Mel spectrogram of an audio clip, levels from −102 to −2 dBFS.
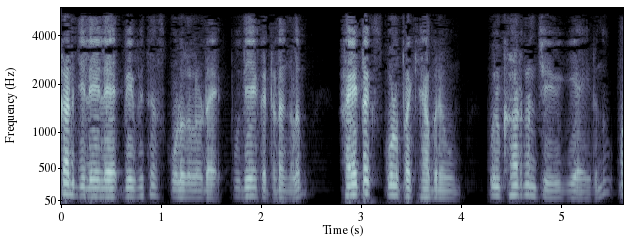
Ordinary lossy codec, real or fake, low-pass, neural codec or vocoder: none; real; 5.4 kHz; none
